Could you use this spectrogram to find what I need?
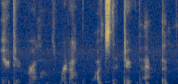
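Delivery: hushed, soft, close whisper. Retelling what the seventeen-year-old daughter whispered in the ear: imitating someone whispering. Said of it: "whispers in my ear".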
